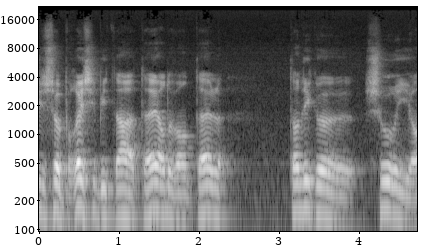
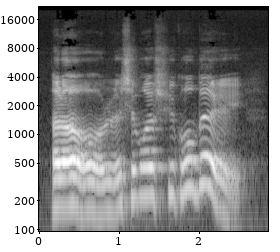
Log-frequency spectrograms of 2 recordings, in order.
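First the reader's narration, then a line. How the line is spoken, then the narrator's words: Furious exclamation. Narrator (French): s'écria Pistian hors de lui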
